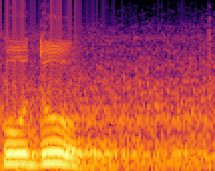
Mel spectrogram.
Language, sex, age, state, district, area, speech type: Maithili, female, 30-45, Bihar, Purnia, rural, read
